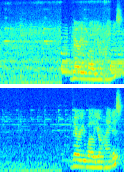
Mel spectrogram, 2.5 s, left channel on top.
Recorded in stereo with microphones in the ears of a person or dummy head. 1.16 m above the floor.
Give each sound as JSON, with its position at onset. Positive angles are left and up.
{"t": 1.4, "sound": "a woman speaking", "side_deg": 25, "distance_m": 1.0}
